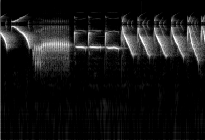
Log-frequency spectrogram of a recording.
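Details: Canary singing a lure phrase meant to prompt training birds into long song: one falling sweep, a buzzy rattle, short flat whistles, then a row of rapidly repeated descending slurred notes.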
